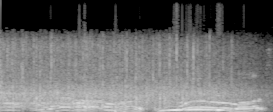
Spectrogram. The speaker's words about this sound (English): She's clapping too.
